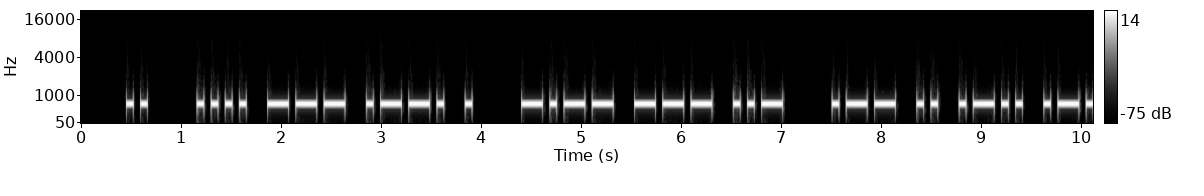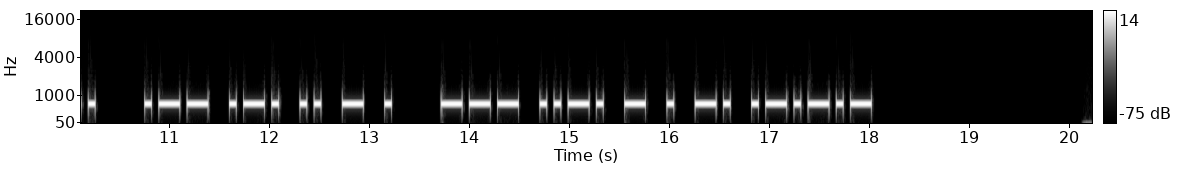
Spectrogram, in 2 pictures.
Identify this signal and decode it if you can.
Morse code, heard as a keyed tone, about 17 wpm, 700 Hz. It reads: I HOPE YOU WILL WRITE OFTEN.
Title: Sentences from Top 1000 Words - Review Part 1 - 17wpm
